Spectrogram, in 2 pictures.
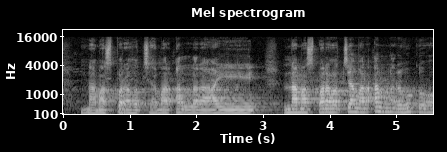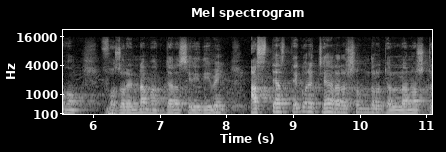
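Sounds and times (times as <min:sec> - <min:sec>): man chanting a sermon: 0:00.2 - 0:11.0.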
